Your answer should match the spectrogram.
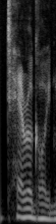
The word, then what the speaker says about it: pterygoid: These are the pterygoid muscles, spelt with a silent P, as in the flying dinosaur-like creature, the pterodactyl.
